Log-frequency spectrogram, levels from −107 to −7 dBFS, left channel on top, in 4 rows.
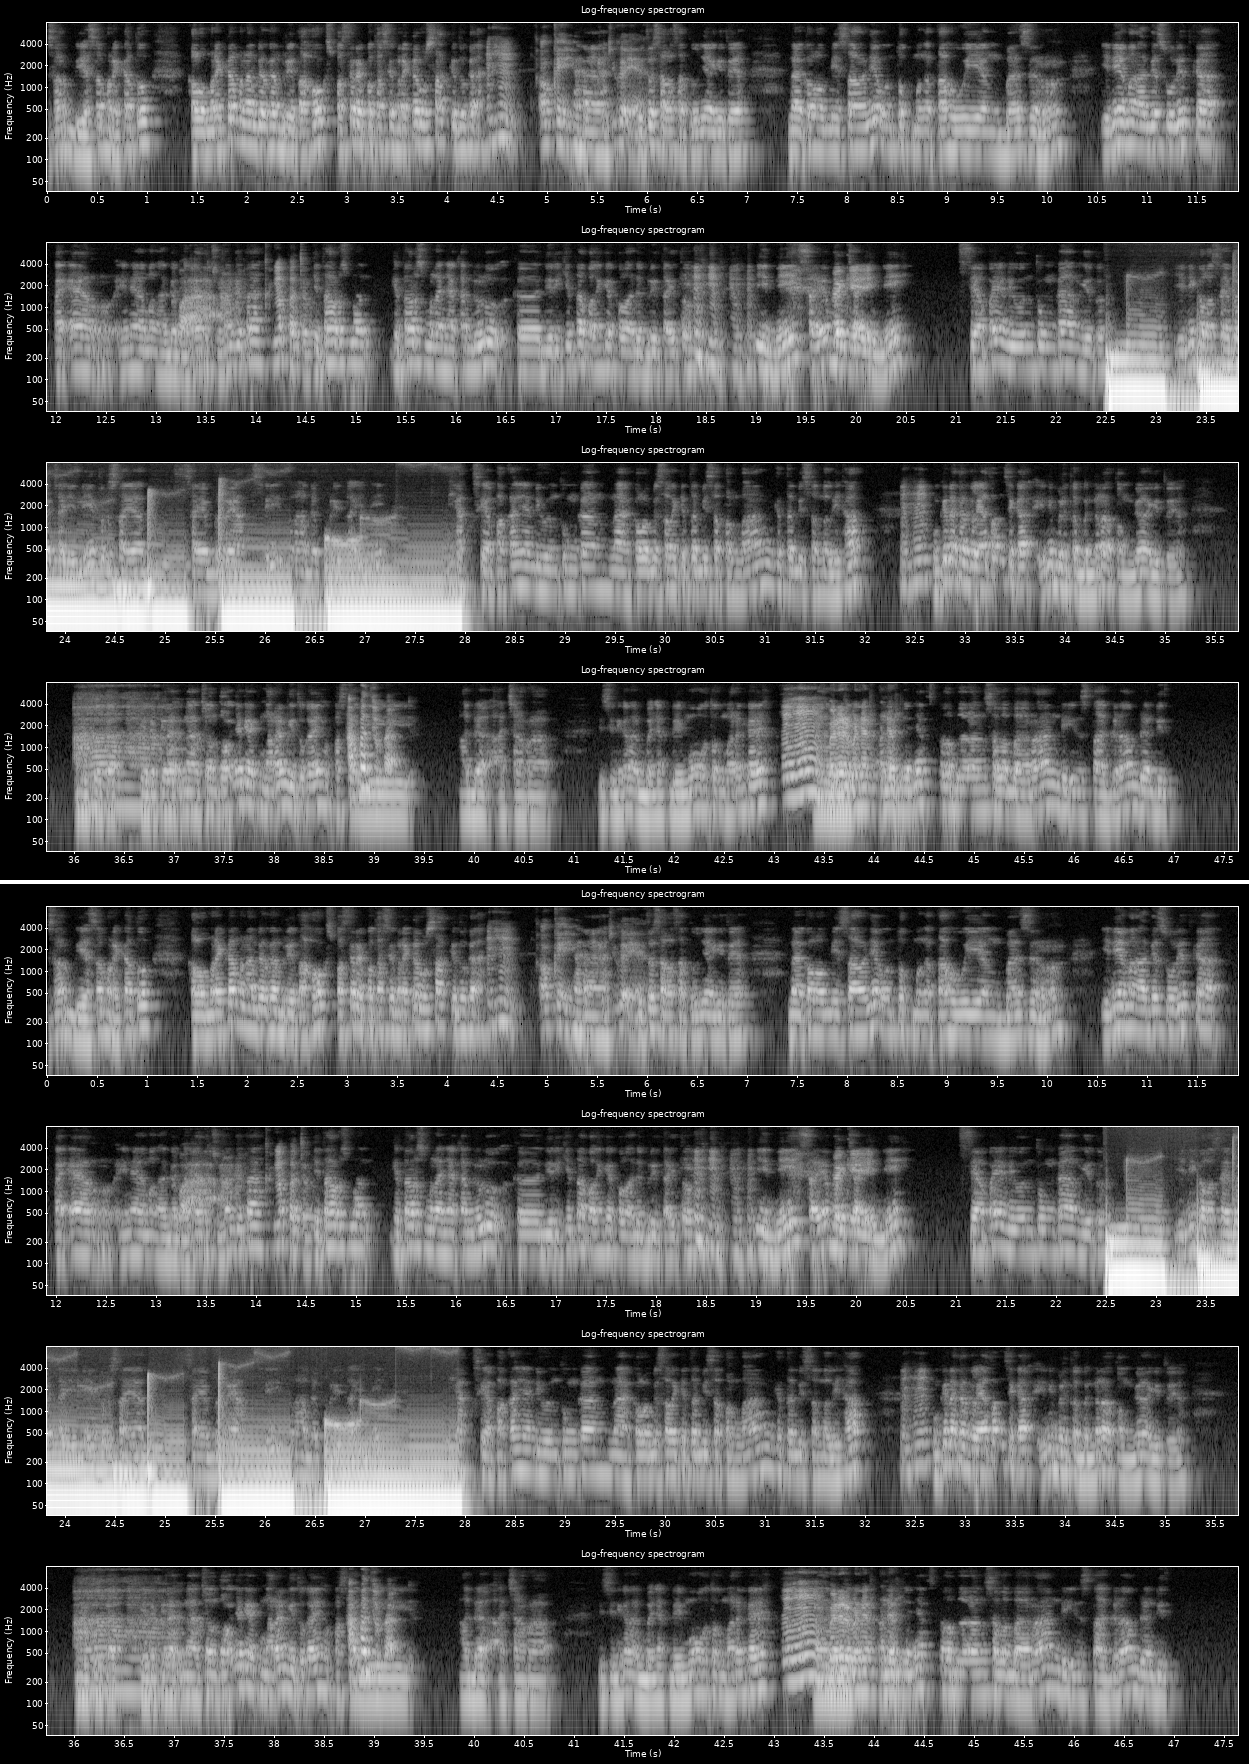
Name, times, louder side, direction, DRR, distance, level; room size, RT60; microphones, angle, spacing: voice 1, 0.0-4.4 5.2-10.1 10.5-11.7 12.0-14.1 14.6-18.4 19.0-20.5 21.0-22.5 23.2-24.8 25.2-27.2 27.8-31.9 32.7-35.2 36.0-39.3 39.8-40.8 41.2-42.9 43.4-46.9, equal, 20° left, 0.8 m, -34 dB
voice 2, 4.9-5.3 5.6-6.0 13.2-13.7 14.2-14.6 18.2-18.9 19.8-20.2 32.3-32.6 36.0-37.2 39.0-39.2 43.1-44.2, left 1 dB, 55° left, 1.0 m, -34 dB
sound 1, 22.5-25.2 25.5-27.9, right 1 dB, 70° right, 0.4 m, -15 dB
2.2 x 2.0 x 3.0 m
head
